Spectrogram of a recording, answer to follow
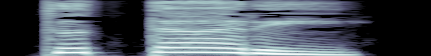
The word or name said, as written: ಧತ್ತೂರ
